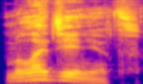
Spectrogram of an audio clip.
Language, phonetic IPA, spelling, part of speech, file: Russian, [mɫɐˈdʲenʲɪt͡s], младенец, noun, Ru-младенец.ogg
- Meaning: infant, baby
